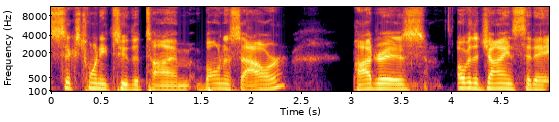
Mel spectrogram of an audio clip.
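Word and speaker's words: Podres: his career with the Padres's in 1969. And his last name was Padres. That is crazy. Johnny Padres. It's spelled differently. P O D R E S for his name, Johnny Padres.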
